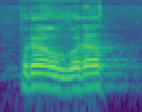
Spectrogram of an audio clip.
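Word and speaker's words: प्रवृत्त: बति किम निजो परिपालनम उच्चारण में एक शब्द पर जरूर ध्यान देना है प्रवृत नहीं प्रवृत नीचे रा नहीं ये ऋ की मात्रा है प्रवृत इसी तरह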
